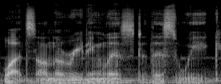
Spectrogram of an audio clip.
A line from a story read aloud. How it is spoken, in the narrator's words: Jenkins asked in his grinding, gravel voice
